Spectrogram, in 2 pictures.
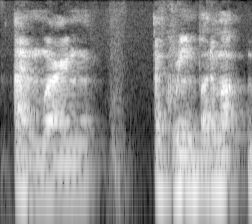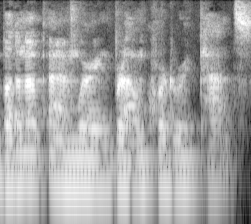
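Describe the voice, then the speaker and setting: Dark, mellow, somewhat breathy voice with an American accent, monotone and flat, at a moderate pace in audible room echo. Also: man. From Poland and the Netherlands. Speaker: YouTuber and Norse studies student. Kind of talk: casual vlog monologue. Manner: conversational with fillers.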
